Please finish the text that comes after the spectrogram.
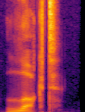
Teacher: So it's a voiceless sound, which means we use the voiceless T ending. Looked. Okay, how about this next one?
